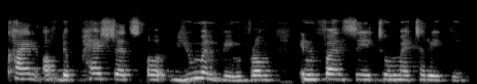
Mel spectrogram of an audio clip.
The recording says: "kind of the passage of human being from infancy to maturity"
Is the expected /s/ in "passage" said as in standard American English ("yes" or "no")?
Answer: no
